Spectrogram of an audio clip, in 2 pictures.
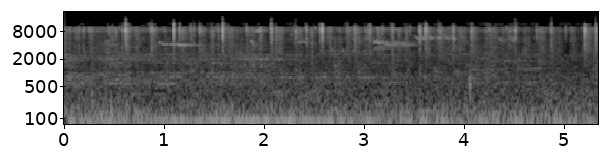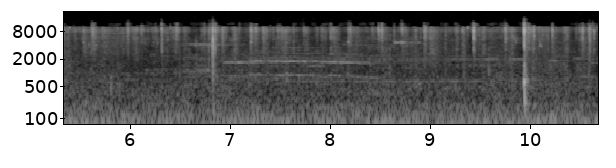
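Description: Faint, soft hoofbeats of a Tennessee Walking Horse walking on arena sand, under a low steady rumble, with scattered bird chirps and a distant rooster crow about seven seconds in.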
